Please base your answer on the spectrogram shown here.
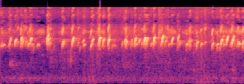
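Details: Motivational recording for caged European goldfinches: short burst of crisp, high twittering notes in quick bouncy groups, liquid and tinkling, clean background.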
